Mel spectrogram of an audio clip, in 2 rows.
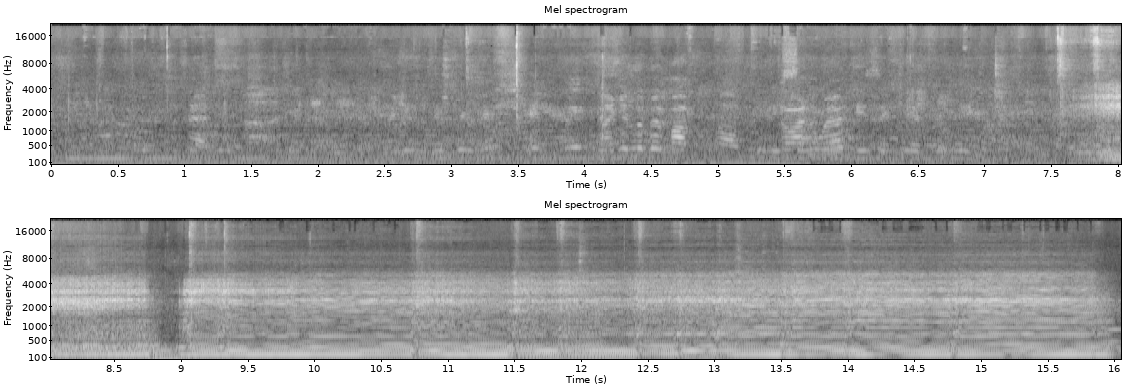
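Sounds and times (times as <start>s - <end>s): distorted electric guitar: 7.6s - 16.0s.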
